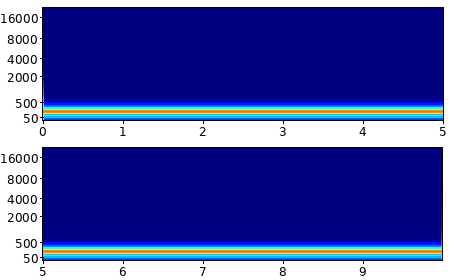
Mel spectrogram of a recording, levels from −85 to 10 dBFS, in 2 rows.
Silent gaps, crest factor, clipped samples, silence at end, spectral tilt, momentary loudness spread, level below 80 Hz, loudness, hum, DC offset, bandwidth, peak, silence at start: none; 4 dB; under 0.1%; 0 s; -20 dB/octave; 0 LU; under -90 dBFS; -15 LUFS; none; under 0.1%; 0.3 kHz; -10 dBFS; 0 s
